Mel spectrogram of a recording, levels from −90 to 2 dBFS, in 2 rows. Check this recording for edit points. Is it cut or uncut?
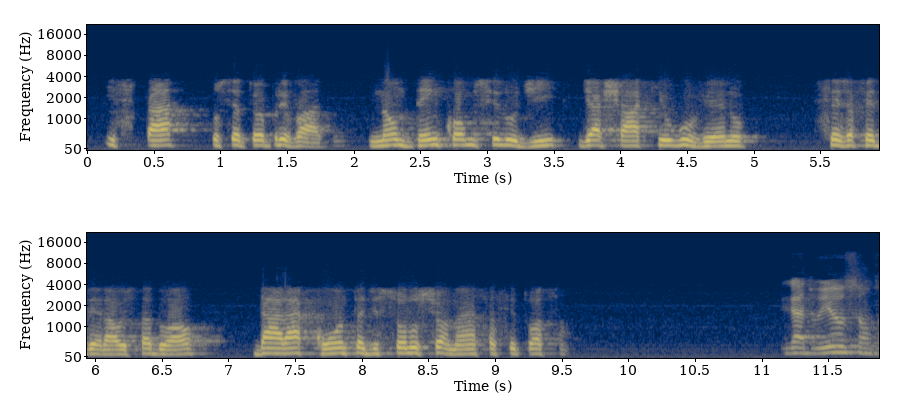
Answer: cut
